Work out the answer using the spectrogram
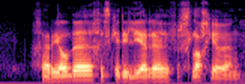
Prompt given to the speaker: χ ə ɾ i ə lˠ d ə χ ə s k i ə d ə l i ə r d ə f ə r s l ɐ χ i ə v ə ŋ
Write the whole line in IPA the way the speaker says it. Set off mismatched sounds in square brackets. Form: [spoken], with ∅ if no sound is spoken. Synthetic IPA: χ ə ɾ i ə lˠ d ə χ ə s k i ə d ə l i ə r d ə f ə r s l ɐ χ i ə v ə ŋ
